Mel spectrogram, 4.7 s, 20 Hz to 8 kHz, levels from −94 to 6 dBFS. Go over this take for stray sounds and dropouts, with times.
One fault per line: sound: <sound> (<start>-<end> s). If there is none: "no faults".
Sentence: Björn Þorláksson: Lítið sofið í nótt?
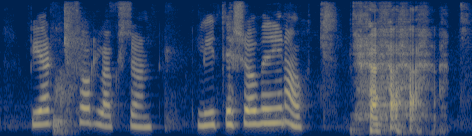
sound: laugh (3.5-4.5 s)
